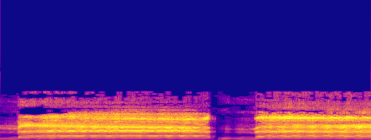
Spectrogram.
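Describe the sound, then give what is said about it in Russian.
A ram, cornered by a wolf in a winter hut, bleats loudly, a long, wavering, strained cry that breaks off briefly and then resumes in a second sustained bleat. “Забился баран в угол, заблеял страшным голосом.”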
